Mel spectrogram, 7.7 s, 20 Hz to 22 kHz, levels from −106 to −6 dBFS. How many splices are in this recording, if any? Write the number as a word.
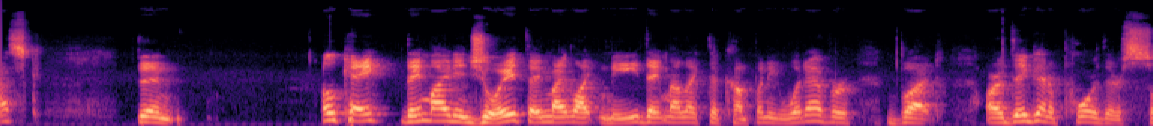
zero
